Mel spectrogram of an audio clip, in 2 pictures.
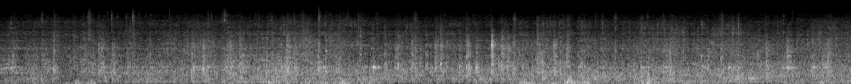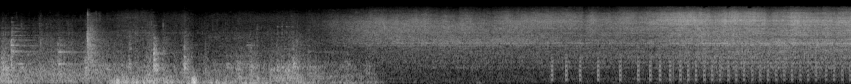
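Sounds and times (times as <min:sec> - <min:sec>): wheels clicking over rail joints: 0:00.0 - 0:11.8
train running rumble: 0:00.0 - 0:17.0.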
